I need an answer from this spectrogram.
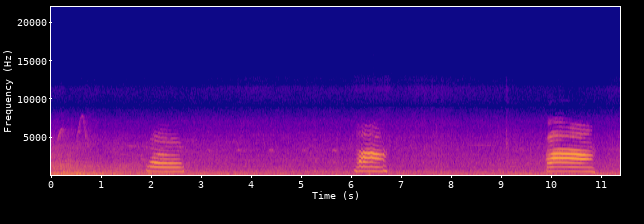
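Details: Stray brown tabby cat in a convenience store parking lot in Japan, giving three drawn-out, harmonic-rich meows spaced about four seconds apart, each slightly falling at the end, over low steady traffic rumble.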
